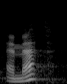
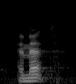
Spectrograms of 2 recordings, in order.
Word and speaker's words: emet: And the word, and this is an interesting thing about this, is the word in the Hebrew, it's pronounced something like emet, and it's where we get the word amen from. So emet, amen.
